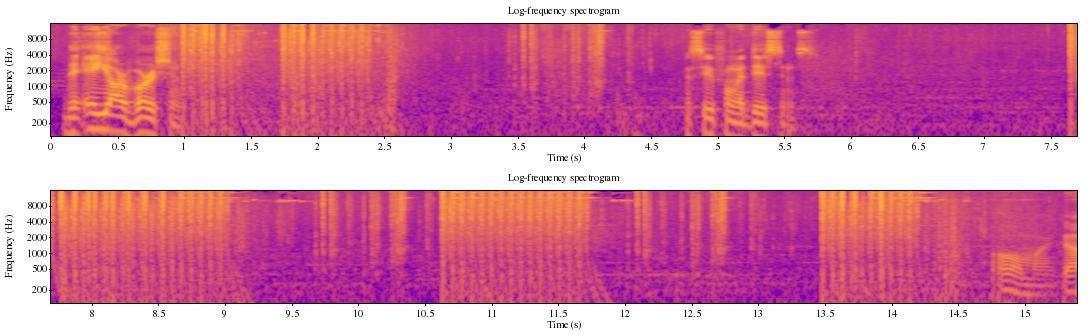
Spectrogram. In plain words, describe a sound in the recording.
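An automatic rifle fires rapid bursts of gunfire.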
